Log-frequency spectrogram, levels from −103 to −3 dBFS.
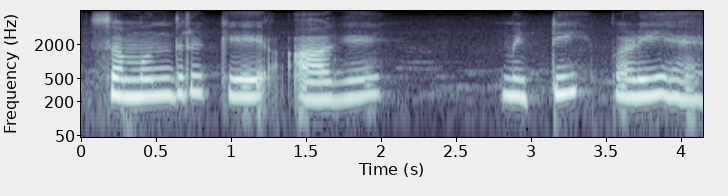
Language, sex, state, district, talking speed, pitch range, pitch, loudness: Hindi, female, Chhattisgarh, Bilaspur, 85 wpm, 245-265 Hz, 255 Hz, -18 LUFS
